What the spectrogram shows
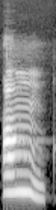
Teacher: पर आपको फोकस करना है अंग नहीं है ग नहीं है अंग नाक में ही रह जाता है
